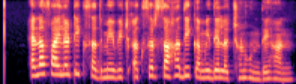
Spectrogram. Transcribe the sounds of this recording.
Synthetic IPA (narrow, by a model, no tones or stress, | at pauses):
ɛːnafʰaːɪləʈɪksəd̪meʋɪt͡ʃəksəɾsaɦad̪iːkəmid̪eləkːʃʰəɳ̃ɦʊnd̪eɦən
